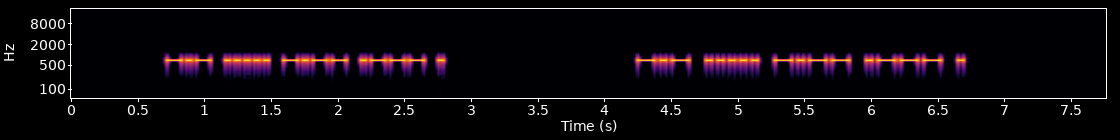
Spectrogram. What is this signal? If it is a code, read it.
Morse code, heard as a keyed tone, about 34 wpm, 700 Hz. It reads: K5YJE K5YJE
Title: Speed Racing - USA 1x3 Call Signs 28wpm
